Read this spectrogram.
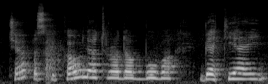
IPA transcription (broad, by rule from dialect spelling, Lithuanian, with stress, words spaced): ˈt͡ʃʲɛ pɐsˈkʊɪ ˈkɐʊnʲɛ ɐtˈroːdoː ˈbuːʋoː bʲɛt ˈjɛɪ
